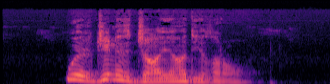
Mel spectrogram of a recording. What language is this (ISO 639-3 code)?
kab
